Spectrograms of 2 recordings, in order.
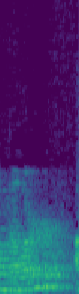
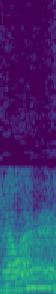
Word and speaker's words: Miller: My name is Ruth Abigail Miller. My name is spelled R-U-T-H-A-B-I-G-A-I-L, last name Miller, M-I-L-L-E-R.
